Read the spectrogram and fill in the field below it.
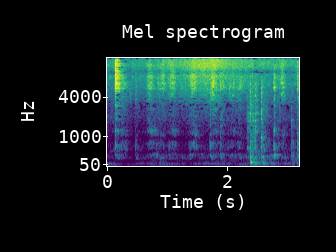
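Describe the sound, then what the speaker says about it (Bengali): Fish frying in a pan with onion, green chili and spice paste while being stirred, a close sizzle under repeated scraping of a spoon against the pan, one louder scrape near the end, no voices. "মাছটা কষাই নিচ্ছি"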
